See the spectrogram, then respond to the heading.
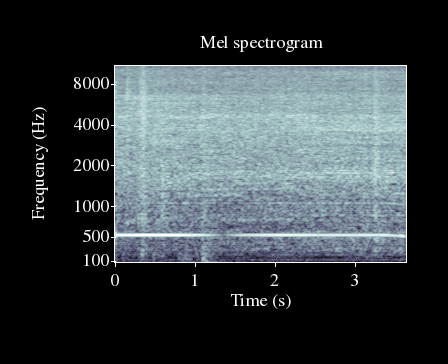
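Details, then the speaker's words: Robot vacuum-mop on maximum suction, about 68 decibels: loud, steady, odd-sounding mid-pitched whine over an even rush of airflow from the suction fan. "Un altro aspetto che non mi è piaciuto è la massima potenza di aspirazione. Pur non utilizzandola spesso, con 68 decibel risulta piuttosto rumorosa e produce uno strano suono."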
